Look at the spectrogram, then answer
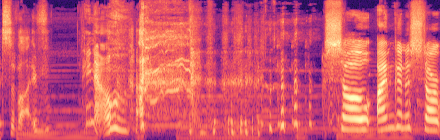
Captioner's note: laughter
